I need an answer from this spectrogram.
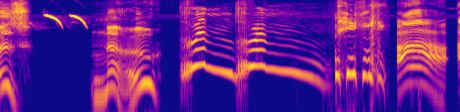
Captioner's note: giggles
